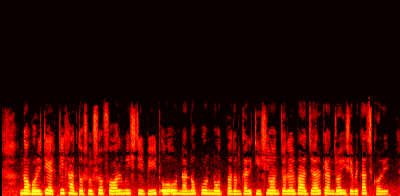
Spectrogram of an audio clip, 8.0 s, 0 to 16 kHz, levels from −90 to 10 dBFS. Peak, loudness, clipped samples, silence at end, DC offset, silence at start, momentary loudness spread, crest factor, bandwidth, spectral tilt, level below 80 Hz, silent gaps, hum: -2 dBFS; -17 LUFS; under 0.1%; 0.25 s; under 0.1%; 0.2 s; 6 LU; 14 dB; 7.4 kHz; -6.5 dB/octave; -56 dBFS; none; none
